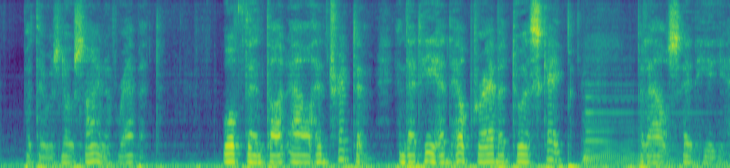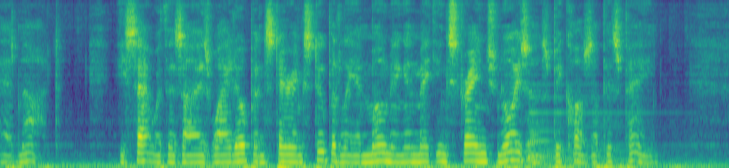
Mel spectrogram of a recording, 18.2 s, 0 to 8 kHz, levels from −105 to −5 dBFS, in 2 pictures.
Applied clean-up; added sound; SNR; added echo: neural separator model SepFormer DNS4.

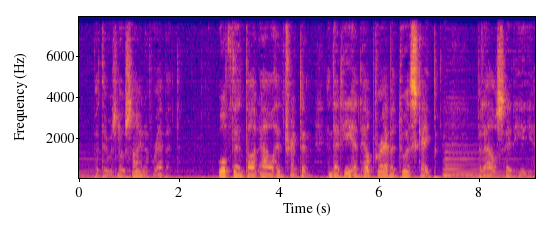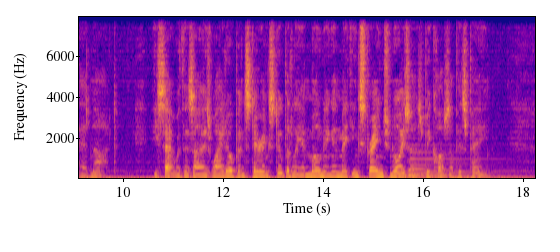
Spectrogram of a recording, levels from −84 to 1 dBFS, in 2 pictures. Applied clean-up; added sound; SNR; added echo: none; Acoustic guitar / Strum; 19 dB; reverberation time 0.2 s.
